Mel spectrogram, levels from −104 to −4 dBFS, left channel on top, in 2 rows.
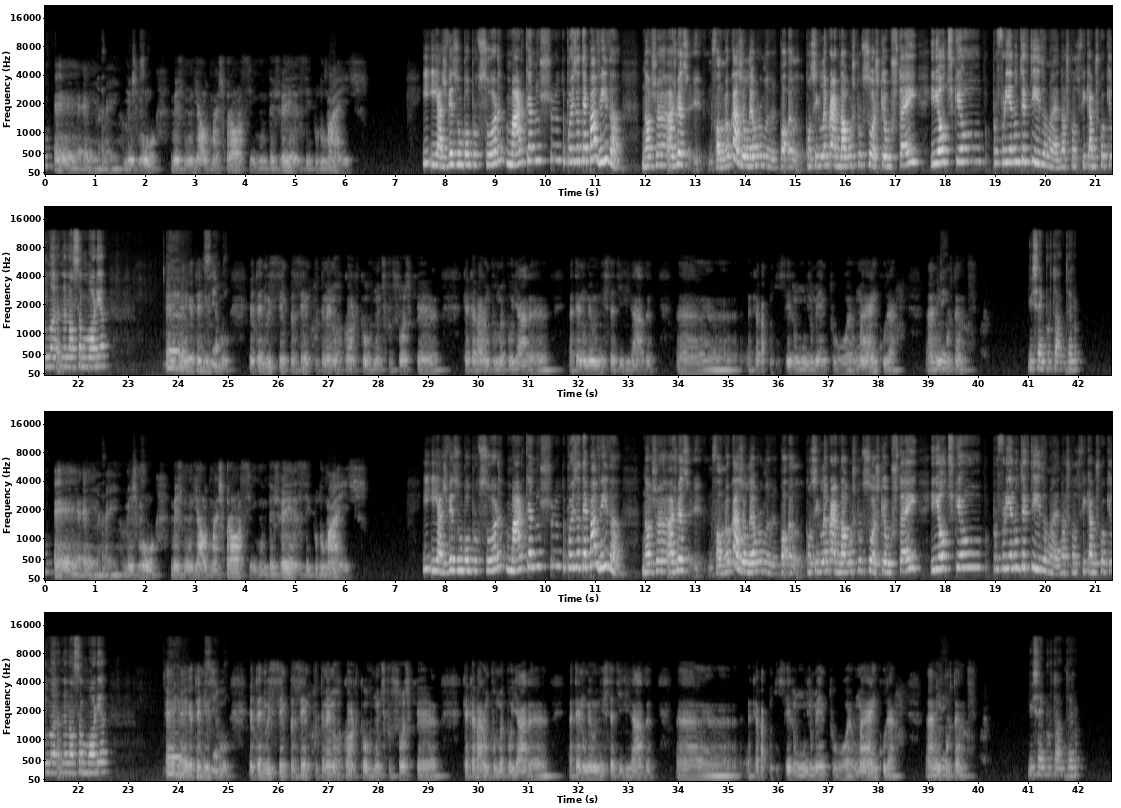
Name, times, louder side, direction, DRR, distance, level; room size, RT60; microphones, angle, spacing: voice 1, 0.2-6.4 23.7-39.9 41.7-42.0, right 1 dB, 80° right, 0.6 m, -43 dB
voice 2, 7.6-11.6 11.9-22.6 23.7-24.2 24.7-24.8 39.3-39.4 41.0-42.0, left 2 dB, 60° left, 0.6 m, -32 dB
2.6 x 2.4 x 2.6 m
head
